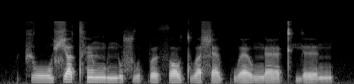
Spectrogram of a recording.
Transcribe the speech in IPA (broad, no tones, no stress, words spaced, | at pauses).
t͡ʃoːɕa tʰɛ̃ŋʷɛɲɒsʷɛ pœθɒtʷaɬæ kʷæʊ̯ŋæː kʰjɛŋ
